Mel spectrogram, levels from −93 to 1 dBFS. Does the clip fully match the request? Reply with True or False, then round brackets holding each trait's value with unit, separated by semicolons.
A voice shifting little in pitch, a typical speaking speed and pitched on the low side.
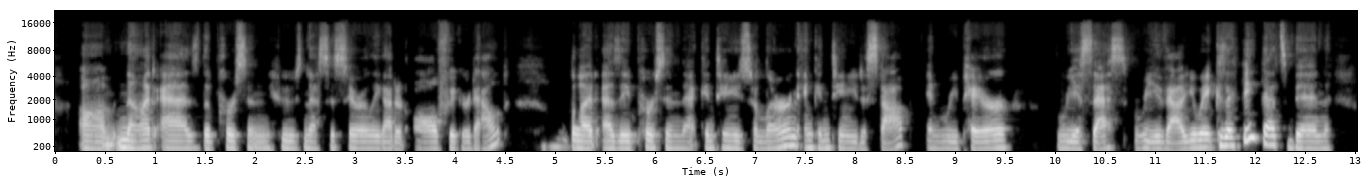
False (1.5 semitones; 150 wpm; 155 Hz)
